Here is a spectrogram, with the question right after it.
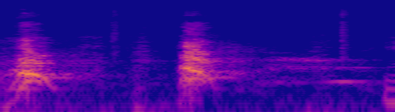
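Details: Dog barking in fall as the dogs are called into the house: two sharp, loud barks about three-quarters of a second apart, each with a falling tone, followed by a person's voice.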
